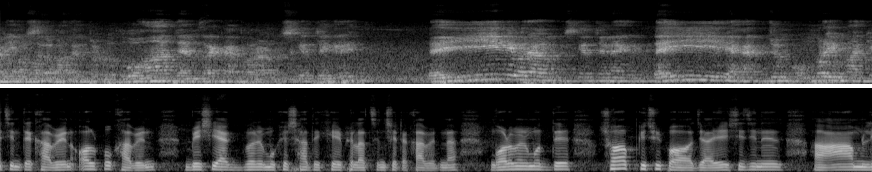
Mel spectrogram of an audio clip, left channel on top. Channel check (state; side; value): different; both; correlation 0.00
